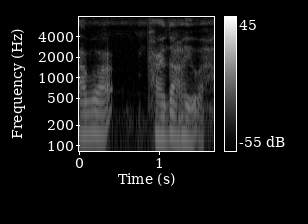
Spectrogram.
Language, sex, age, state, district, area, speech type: Santali, male, 45-60, Odisha, Mayurbhanj, rural, spontaneous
